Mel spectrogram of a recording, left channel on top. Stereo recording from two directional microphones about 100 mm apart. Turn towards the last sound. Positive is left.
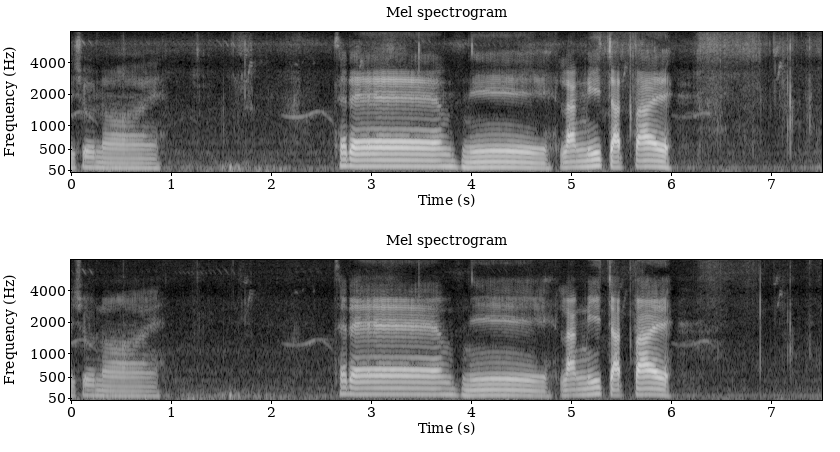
turn(degrees=0)  # may be behind; listen again after turning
